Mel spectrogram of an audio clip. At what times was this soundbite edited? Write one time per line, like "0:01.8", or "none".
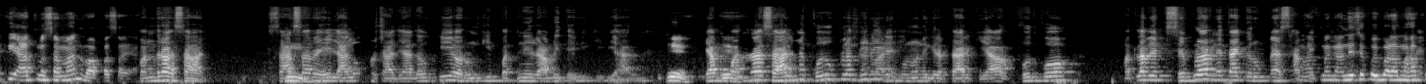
0:01.2
0:08.8
0:13.2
